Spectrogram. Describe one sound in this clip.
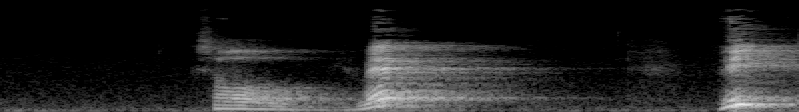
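A man calls out loudly in short commands, in an echoing hall.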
